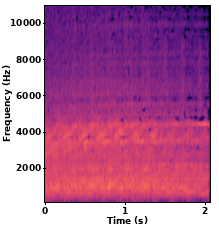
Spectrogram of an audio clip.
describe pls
Using LMMS and Valhalla Supermassive, I sampled part of my own song and turned it into a few seconds of spacey ambience.
electronic, riser, space, space-pad, synth, UFO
